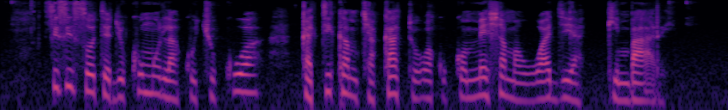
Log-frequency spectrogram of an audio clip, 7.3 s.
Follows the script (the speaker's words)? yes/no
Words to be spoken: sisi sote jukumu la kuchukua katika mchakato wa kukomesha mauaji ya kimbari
yes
